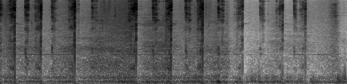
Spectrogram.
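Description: Thinning scissors snipping through the underside of a horse's mane: a quick, irregular run of small snips for about three seconds, which then stops.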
